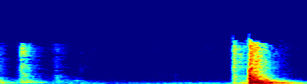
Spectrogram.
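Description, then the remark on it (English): A door is bolted shut: two light clicks, a pause of about a second, then a loud, heavy metallic thud that rings briefly before fading. No one speaks. “I've just bolted the door.”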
